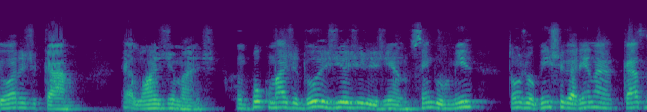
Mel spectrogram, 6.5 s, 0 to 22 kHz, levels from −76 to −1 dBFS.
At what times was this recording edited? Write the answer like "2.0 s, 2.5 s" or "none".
2.2 s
